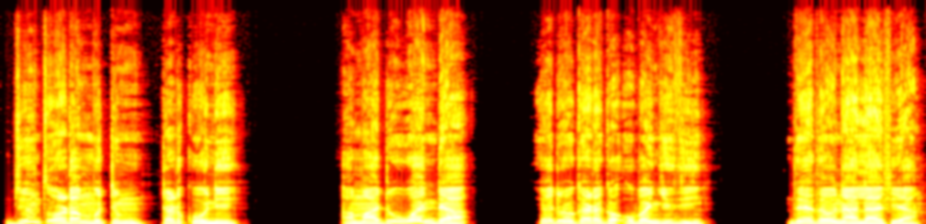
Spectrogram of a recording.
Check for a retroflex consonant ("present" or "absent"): present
